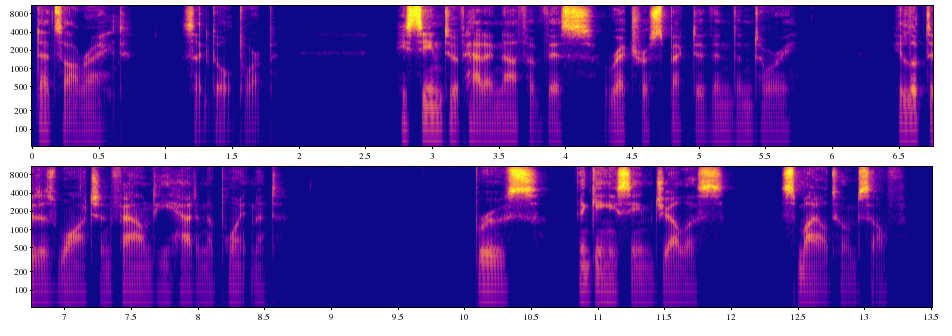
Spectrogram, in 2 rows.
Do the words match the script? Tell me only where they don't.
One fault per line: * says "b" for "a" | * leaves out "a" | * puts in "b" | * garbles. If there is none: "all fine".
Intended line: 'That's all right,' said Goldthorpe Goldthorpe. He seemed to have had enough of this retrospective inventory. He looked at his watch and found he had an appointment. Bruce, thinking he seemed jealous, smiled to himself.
* leaves out "Goldthorpe"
